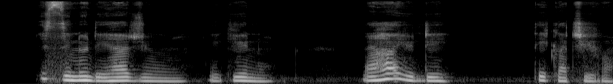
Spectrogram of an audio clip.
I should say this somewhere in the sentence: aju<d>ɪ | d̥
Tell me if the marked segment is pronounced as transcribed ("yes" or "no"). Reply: yes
